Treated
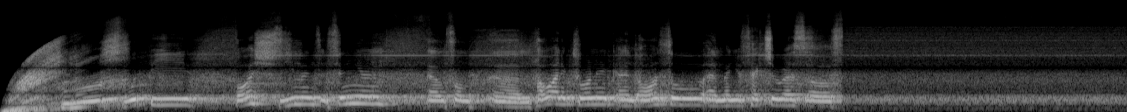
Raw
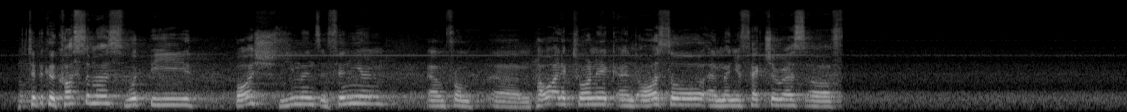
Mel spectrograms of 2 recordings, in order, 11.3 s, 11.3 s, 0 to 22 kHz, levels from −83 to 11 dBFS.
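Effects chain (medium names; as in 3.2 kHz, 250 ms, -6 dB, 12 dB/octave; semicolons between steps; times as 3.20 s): tape start-up on the opening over 1.46 s; static phaser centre 560 Hz, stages 6; low-pass that closes with the level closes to 1.1 kHz, closed at -23 dBFS; in parallel at +1.5 dB: compressor with a negative ratio -35 dBFS, ratio -1; on the sum: trim +5 dB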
